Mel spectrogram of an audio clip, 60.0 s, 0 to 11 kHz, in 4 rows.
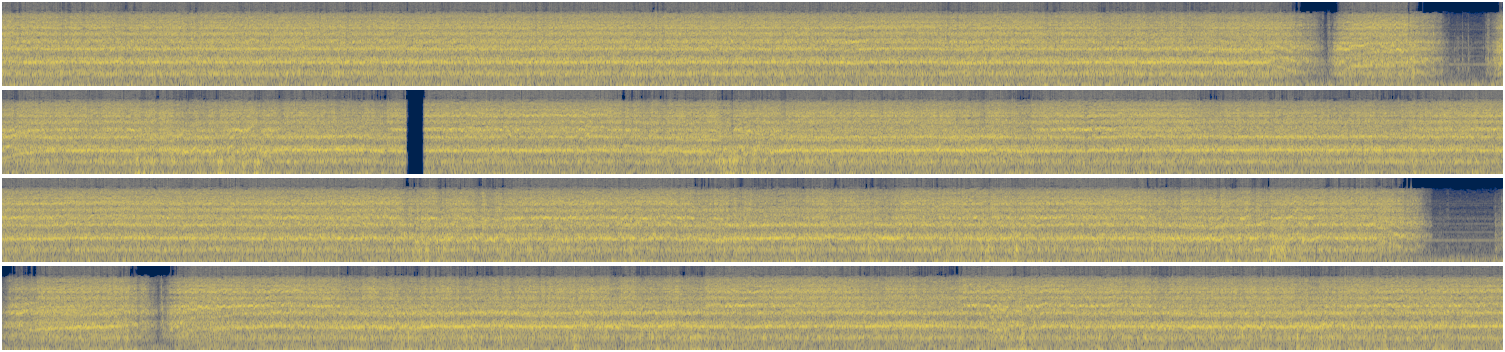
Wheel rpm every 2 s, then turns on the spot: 230, 240, 230, 230, 230, 230, 120, 120, 210, 220, 210, 210, 220, 230, 230, 230, 220, 210, 220, 230, 220, 170, 80, 160, 220, 220, 230, 220, 210, 220.
none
